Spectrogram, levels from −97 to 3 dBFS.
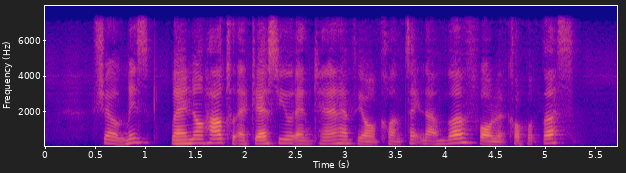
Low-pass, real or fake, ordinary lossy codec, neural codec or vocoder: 7.2 kHz; fake; none; codec, 16 kHz, 1 kbps, FunCodec, trained on LibriTTS, 50 frames a second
